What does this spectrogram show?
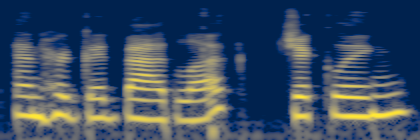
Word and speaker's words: Jickling: her good bad luck jiggling rhymes with pickling and tickling but you I guess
